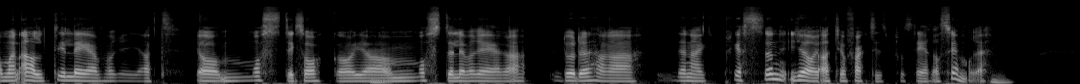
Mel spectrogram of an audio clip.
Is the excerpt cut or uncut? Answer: cut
